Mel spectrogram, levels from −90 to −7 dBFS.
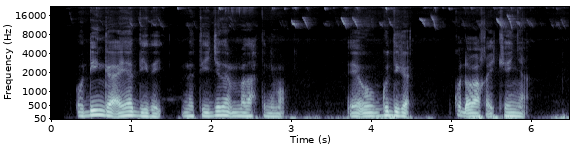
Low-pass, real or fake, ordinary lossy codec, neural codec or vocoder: none; real; none; none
